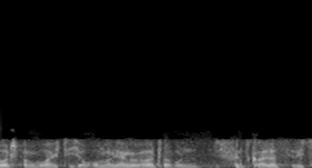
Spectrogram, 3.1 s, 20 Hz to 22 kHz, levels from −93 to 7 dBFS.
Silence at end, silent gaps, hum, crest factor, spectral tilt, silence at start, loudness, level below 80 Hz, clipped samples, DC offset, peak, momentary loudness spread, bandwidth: 0 s; none; none; 18 dB; -8 dB/octave; 0 s; -32 LUFS; -74 dBFS; under 0.1%; under 0.1%; -14 dBFS; 8 LU; 4.1 kHz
